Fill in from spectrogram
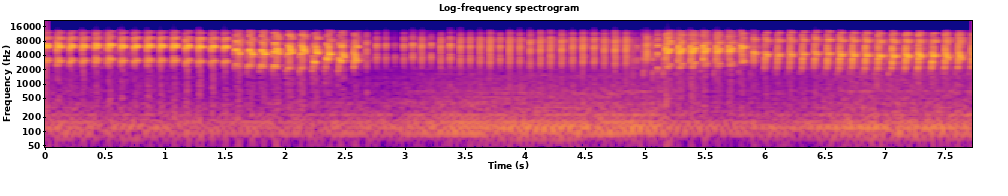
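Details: Lovebird in a long ngekek, an unbroken rattling chatter of shrill chirps at roughly three per second, its pitch stepping down and up, briefly softer near the middle.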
